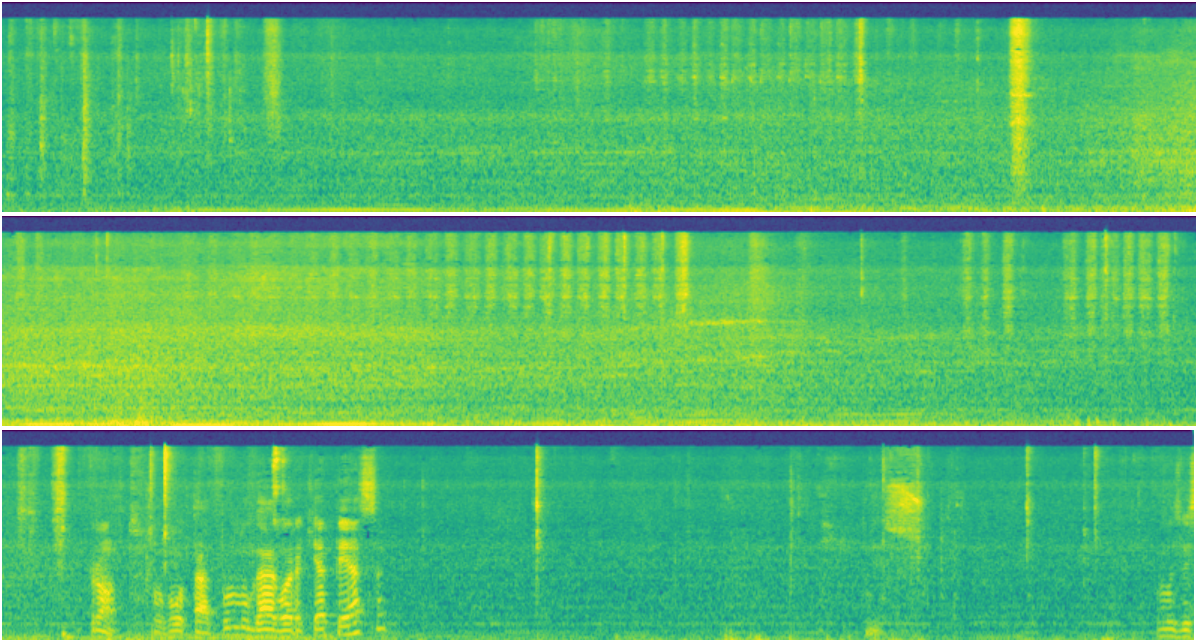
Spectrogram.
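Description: Small metal parts click and tap close by.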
